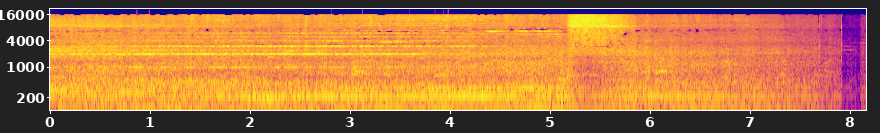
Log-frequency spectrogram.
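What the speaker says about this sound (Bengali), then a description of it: "ট্রেনের দরজা খুলে দিচ্ছেতেই উঠে পড়লাম ট্রেনের ভেতরে।" A Brisbane suburban train pulls in with a loud rumble, squealing wheels and hissing brakes, then a burst of air as the doors open before the noise fades; a voice is heard over it.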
